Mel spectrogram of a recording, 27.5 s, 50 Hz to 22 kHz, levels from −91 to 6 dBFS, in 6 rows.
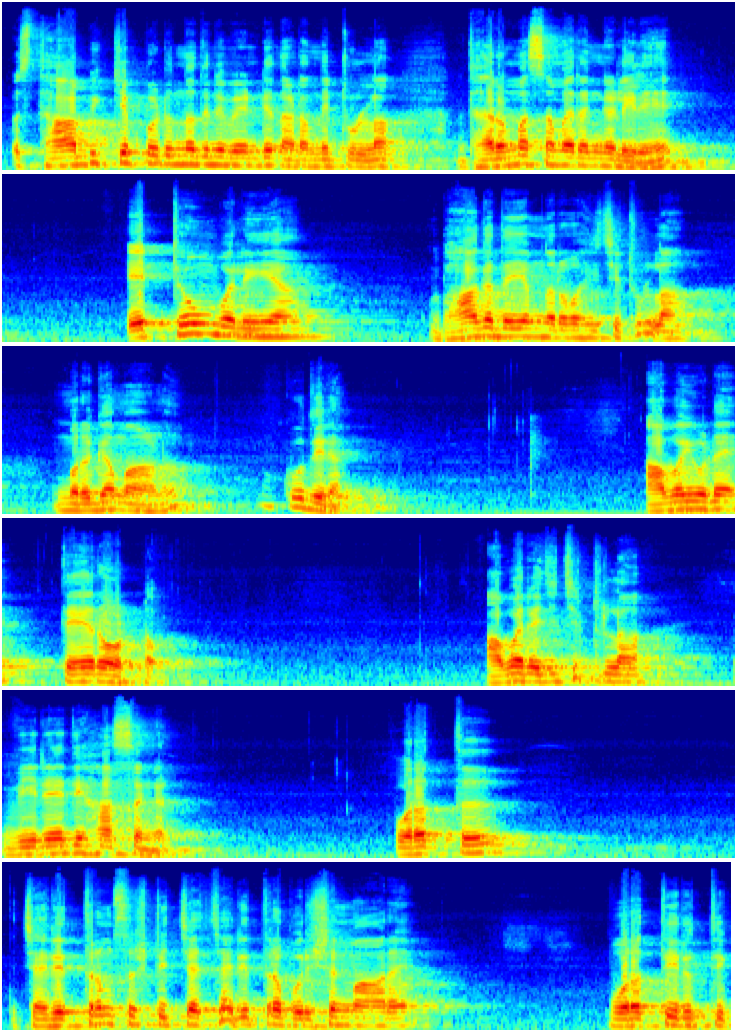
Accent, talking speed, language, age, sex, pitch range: native, 45 wpm, Malayalam, 30-49, male, 110-140 Hz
